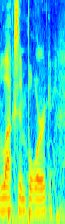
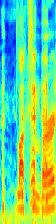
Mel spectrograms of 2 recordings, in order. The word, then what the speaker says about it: Luxembourg: Luxembourg, I think, but it's spelled like it's spelled in English like it would be Borg.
